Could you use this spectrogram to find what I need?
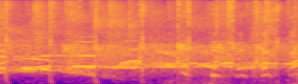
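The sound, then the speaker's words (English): A steady burst of audience clapping, dense and fairly loud, with sharp claps standing out from the wash and some high voices or whoops mixed in, as a singer and actress is introduced as a guest on Hollywood Unlocked. “She's a singer, actress, and she goes by the name of …. Clap it up.”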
